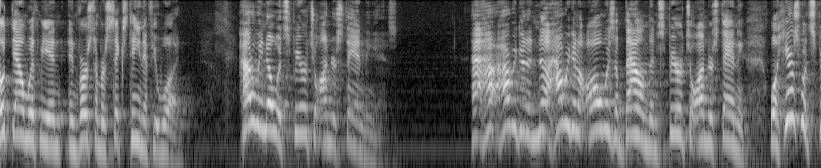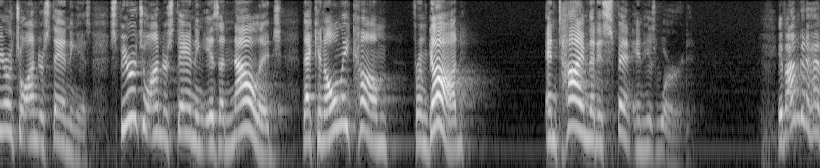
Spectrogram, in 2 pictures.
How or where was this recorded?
large echoing room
